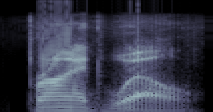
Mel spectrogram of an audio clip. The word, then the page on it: bridewell: American English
